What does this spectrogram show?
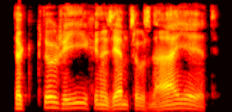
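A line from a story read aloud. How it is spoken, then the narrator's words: Rueful sigh. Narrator (Russian): сокрушенно вздохнул боярин Жадин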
